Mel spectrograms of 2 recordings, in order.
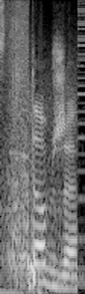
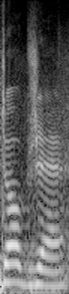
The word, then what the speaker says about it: Dobrze: Dobrze. What's that? Means good. Good? Yes. Dobrze.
